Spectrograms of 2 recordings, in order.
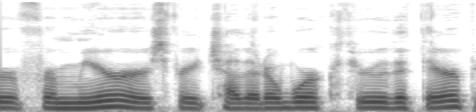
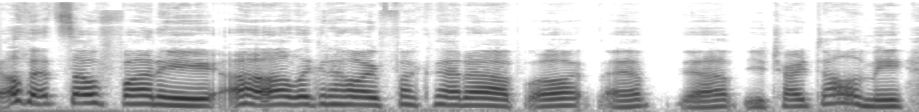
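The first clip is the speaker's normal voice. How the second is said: high, lilting amusement easing down to usual; amused self-mockery; 4 semitones higher than usual. Vlogger showing how mistakes now amuse them, amused self-mockery. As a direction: act out laughing off your own mistake. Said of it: "Now I start laughing".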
